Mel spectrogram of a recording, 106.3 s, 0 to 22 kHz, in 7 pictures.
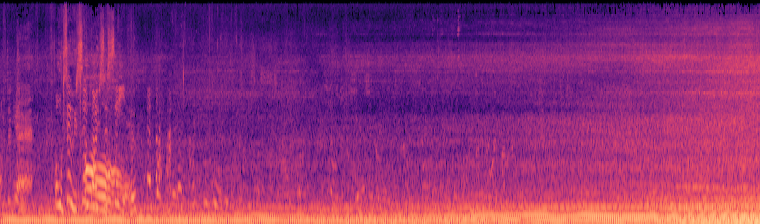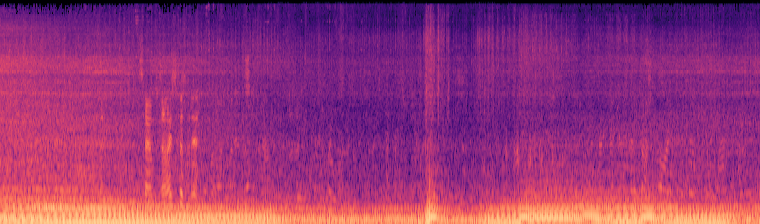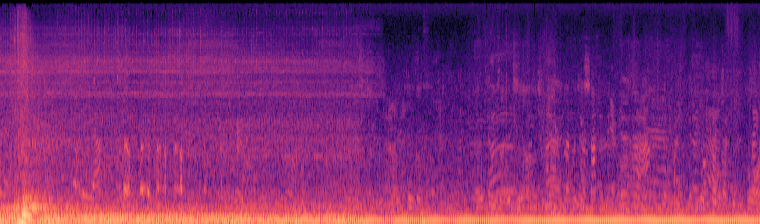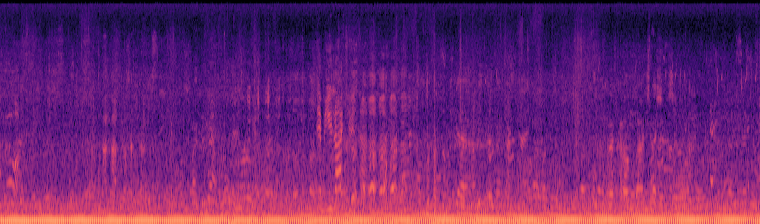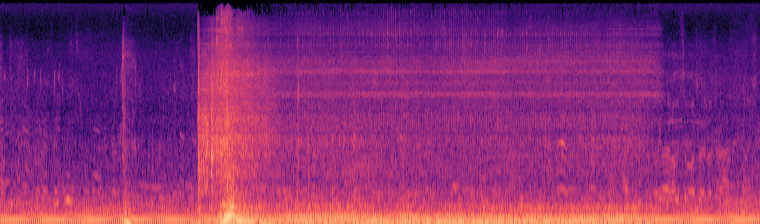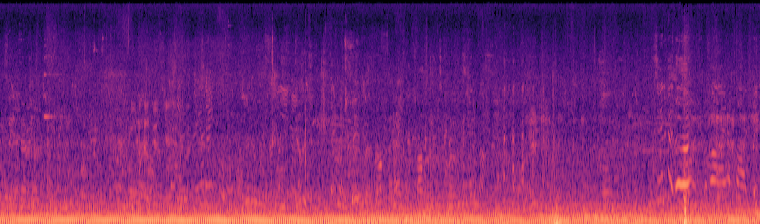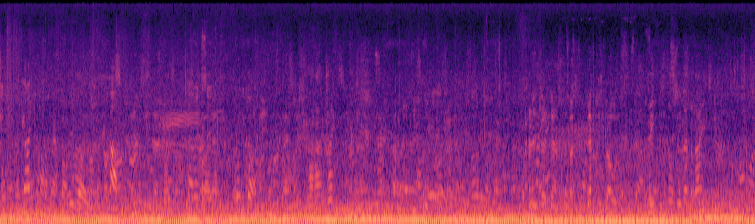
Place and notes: Hambleden, Henley-on-Thames, UK - Jaguar, Ferrari and Classic cars behind the pub.
The lovely hamlet of Hambledon in Oxfordshire played host today to a classic car meet in the recreation field behind the pub. There were Jaguars, Ferraris Aston Martins Triumphs and many more. I walked around the show ground with the Sony M10 and built in mics, it is unedited.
